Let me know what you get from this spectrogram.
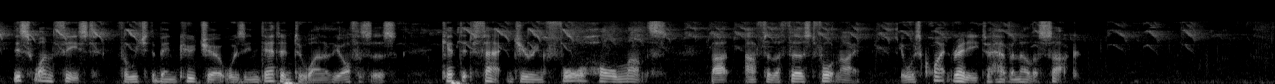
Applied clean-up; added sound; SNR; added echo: none; Bird vocalization, bird call, bird song; 13 dB; none.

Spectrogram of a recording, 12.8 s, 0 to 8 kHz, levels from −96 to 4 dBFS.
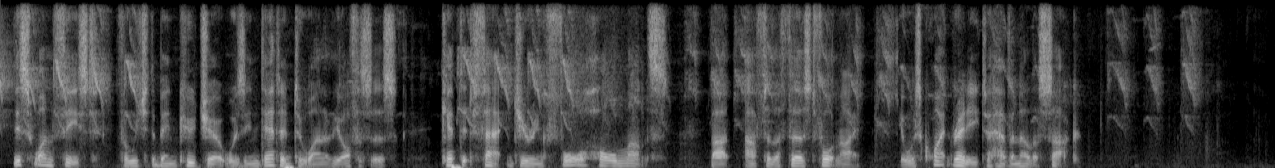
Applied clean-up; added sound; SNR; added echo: neural mask model RNNoise.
